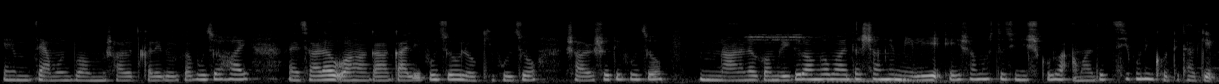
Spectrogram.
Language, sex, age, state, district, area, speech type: Bengali, female, 18-30, West Bengal, Jalpaiguri, rural, spontaneous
